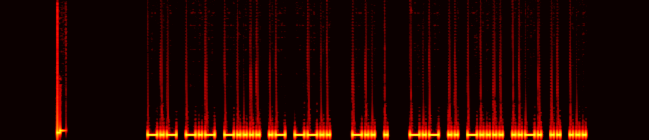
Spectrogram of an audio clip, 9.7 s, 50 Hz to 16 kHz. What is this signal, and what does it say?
Morse code, heard as a keyed tone, about 25 wpm, 700 Hz. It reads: KK6AZ DE KI6FIS
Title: USA Callsign DE Callsign 25wpm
